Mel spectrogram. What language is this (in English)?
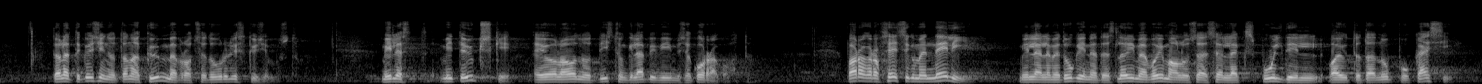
Estonian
